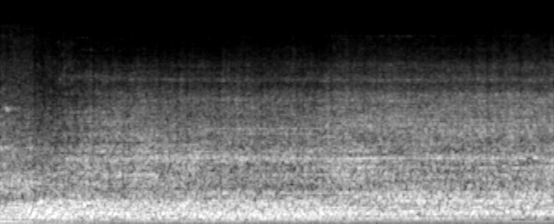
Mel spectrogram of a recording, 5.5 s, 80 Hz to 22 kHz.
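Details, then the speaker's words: John Deere D130 mower deck engaged: a steady loud hum under the engine with a rough gravelly rattle across the top that never lets up; worn deck spindle and pulley bearings. "So that's pretty noisy. The spindles are, the bearings are going, I would imagine."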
